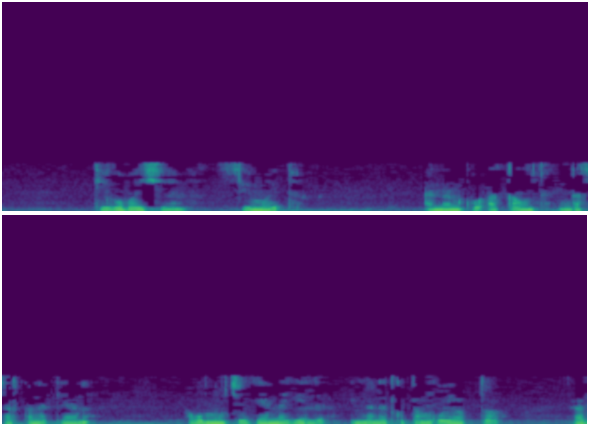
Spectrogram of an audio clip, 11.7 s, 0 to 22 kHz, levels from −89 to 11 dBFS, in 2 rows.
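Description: Throughout the speech, the sound is watery and swirly, with smeared consonant attacks and nothing at all above 5 kHz. This likely comes from heavy MP3 compression, which fits a very low bitrate around 16 kbps: starved of bits, the encoder cut the treble and let weak frequency lines flicker between frames.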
